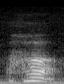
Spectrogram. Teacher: અને ઘોષ ઉષ્માક્ષર એટલે જ્યારે આપણે હ બોલીએ છીએ ત્યારે એક ઘોષ પણ થશે અને હવા પણ બહાર નીકળશે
